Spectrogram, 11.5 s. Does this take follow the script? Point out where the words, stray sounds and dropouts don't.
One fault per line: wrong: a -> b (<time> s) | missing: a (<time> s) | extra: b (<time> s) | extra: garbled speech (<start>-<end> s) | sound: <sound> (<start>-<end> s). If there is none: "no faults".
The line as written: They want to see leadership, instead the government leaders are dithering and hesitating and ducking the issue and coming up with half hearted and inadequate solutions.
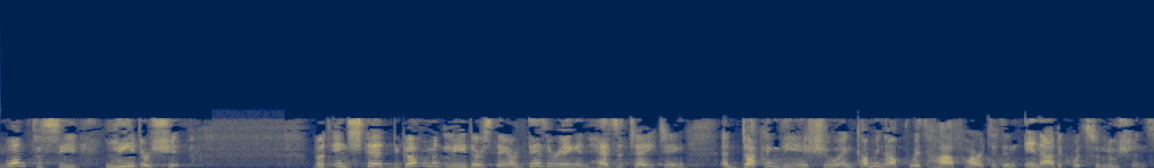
extra: but (3.1 s)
